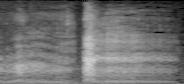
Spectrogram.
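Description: A dog growls low, then gives a sudden loud bark-like burst that trails off, in a children's story scene where a dog meets a cat.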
